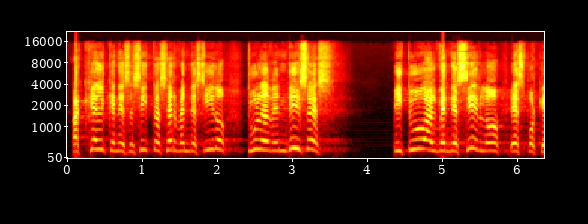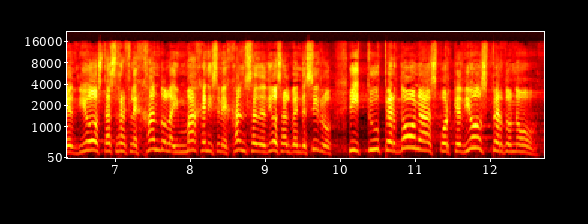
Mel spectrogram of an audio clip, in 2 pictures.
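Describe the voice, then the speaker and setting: A man preaching a bilingual sermon in a church sanctuary. He switches between Spanish and English and delivers slow, emphatic lists. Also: very high-pitched, bright, forceful tone. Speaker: pastor. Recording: long church-hall reverb.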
